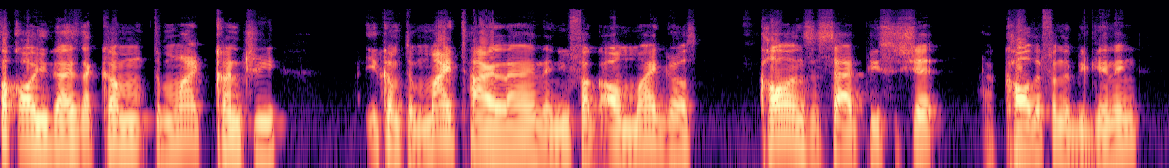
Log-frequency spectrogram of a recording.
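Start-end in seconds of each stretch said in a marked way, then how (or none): 0.0-5.2 pissed-off, bitter, resentful, angry tirade. Acting out a man ranting at foreigners in his country, mock-angry. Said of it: "He's like pissed off at the world".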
